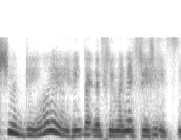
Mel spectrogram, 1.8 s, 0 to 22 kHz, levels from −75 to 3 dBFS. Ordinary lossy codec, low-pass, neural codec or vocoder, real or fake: MP3, 64 kbps; 7.2 kHz; codec, 16 kHz, 0.5 kbps, FreqCodec, smaller model; fake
